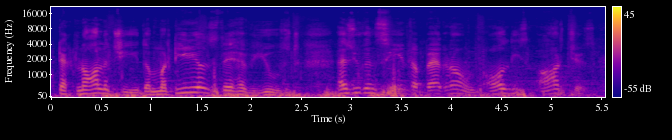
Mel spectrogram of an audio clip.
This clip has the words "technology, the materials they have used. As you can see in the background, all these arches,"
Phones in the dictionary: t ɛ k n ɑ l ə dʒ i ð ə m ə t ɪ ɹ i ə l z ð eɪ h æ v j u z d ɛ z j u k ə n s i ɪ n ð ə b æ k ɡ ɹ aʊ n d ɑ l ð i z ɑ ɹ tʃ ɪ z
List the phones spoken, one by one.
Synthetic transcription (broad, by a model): t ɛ k n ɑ l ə dʒ i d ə m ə t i ɹ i ə l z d eɪ h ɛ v j u z d ɛ z j u k ə n s i ɪ n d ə b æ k ɡ ɹ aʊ n d ɑ l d i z ɑ ɹ tʃ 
